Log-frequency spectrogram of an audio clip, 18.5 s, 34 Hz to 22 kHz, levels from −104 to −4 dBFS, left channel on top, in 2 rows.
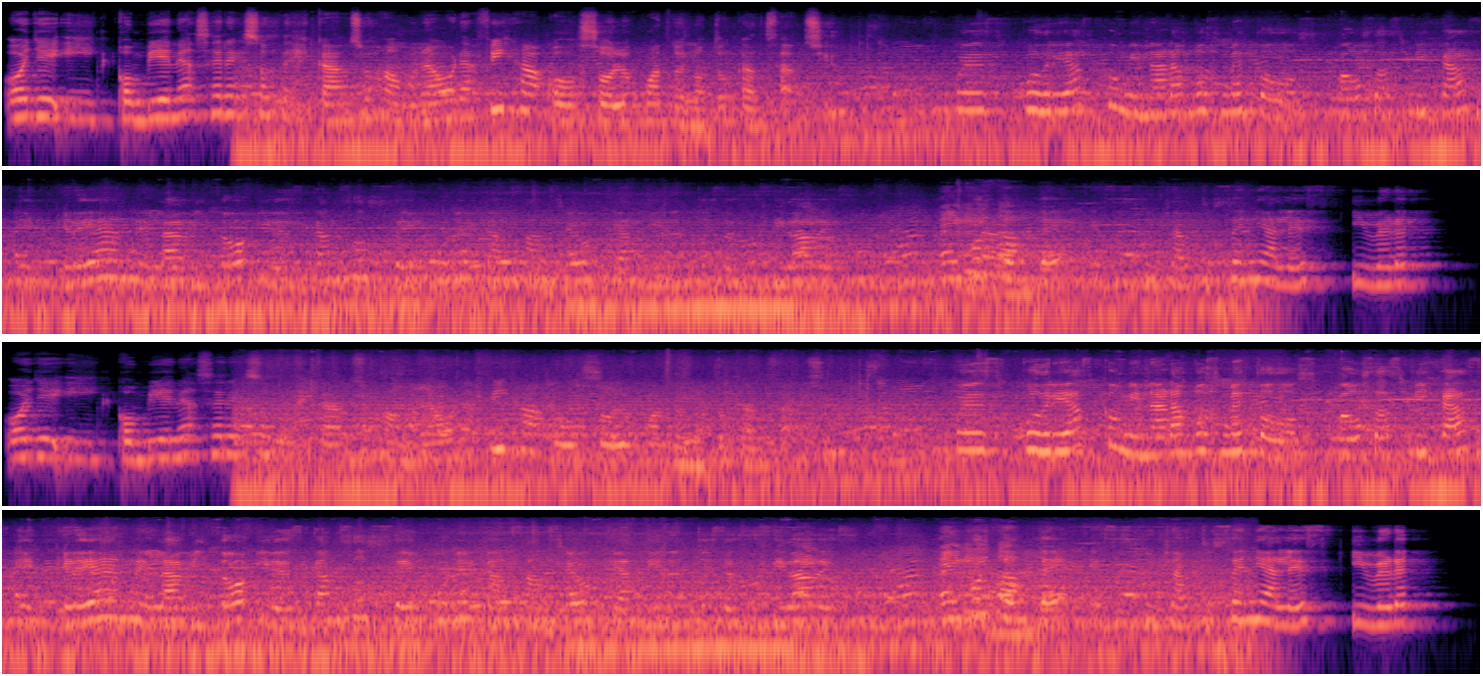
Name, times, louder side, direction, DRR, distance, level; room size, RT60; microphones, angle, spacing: voice 1, 0.0-5.2 15.2-15.7, left 2 dB, 80° left, 6 dB, 2.6 m, -34 dB
sound 1, 1.4-17.1, right 2 dB, 45° right, 1.7 m, -34 dB
voice 2, 6.0-14.5 15.1-18.0, right 4 dB, 70° right, 6 dB, 2.3 m, -33 dB
27.0 x 16.5 x 3.1 m, 0.40 s
head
